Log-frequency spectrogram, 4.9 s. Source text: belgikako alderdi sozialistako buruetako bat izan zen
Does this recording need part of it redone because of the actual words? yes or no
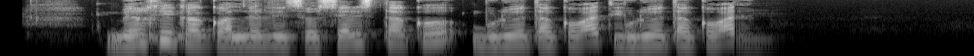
yes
